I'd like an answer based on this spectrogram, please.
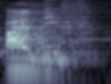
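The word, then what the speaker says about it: ألف: the English equivalent of alif is something like father when you say father for example is the English equivalent of al if because when you give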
